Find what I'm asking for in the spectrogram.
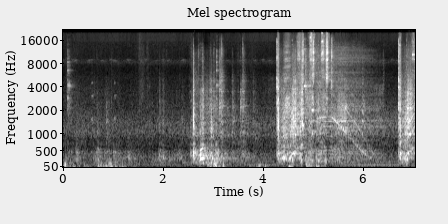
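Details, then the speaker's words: Old late-1980s–1990s lawn tractor engine, with gas sprayed into the carb and running only on choke, catches in ragged, surging, stumbling bursts and never settles to idle. Carburetor gummed with stale fuel and plugged; safety switch also needs replacing. "okay the good thing here is I know it's going to run the bad thing is the carburetor is plugged"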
